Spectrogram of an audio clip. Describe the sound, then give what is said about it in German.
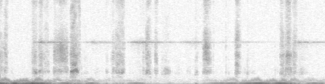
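A pencil writing letters in a yellow book: short, scratchy strokes in uneven bursts, with quieter gaps between them and a thin, steady high tone running underneath. “Herr Pink zog das gelbe Buch hervor, befeuchtete die Bleistiftspitze mit der Zunge und malte Buchstaben in das Buch.”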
